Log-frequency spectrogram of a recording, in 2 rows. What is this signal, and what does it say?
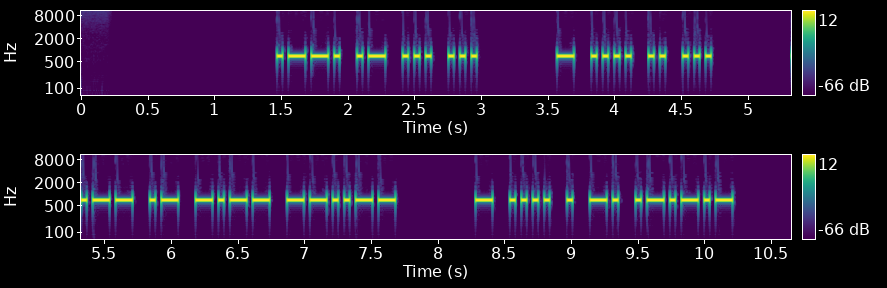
Morse code, heard as a keyed tone, about 28 wpm, 700 Hz. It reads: PASS THIS WAY, THEN.
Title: 2x Word-Spacing - Sentences from Top 400 Words - 28wpm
